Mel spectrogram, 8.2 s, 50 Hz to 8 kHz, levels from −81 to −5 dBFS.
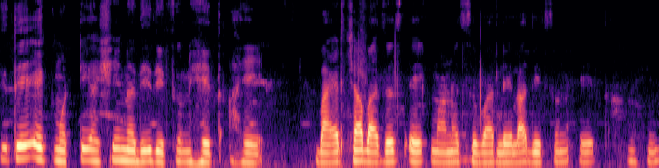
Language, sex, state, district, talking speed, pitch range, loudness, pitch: Marathi, male, Maharashtra, Nagpur, 115 wpm, 130-145 Hz, -17 LUFS, 130 Hz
